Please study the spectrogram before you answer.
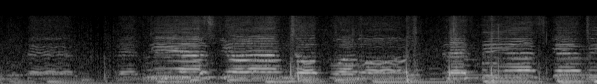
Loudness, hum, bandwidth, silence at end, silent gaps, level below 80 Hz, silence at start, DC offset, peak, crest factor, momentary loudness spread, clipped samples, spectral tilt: -28 LUFS; none; 10.5 kHz; 0 s; none; -44 dBFS; 0 s; 0.4%; -12 dBFS; 16 dB; 13 LU; under 0.1%; -5 dB/octave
